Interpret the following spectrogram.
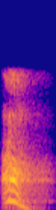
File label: german; Spec Ops 2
